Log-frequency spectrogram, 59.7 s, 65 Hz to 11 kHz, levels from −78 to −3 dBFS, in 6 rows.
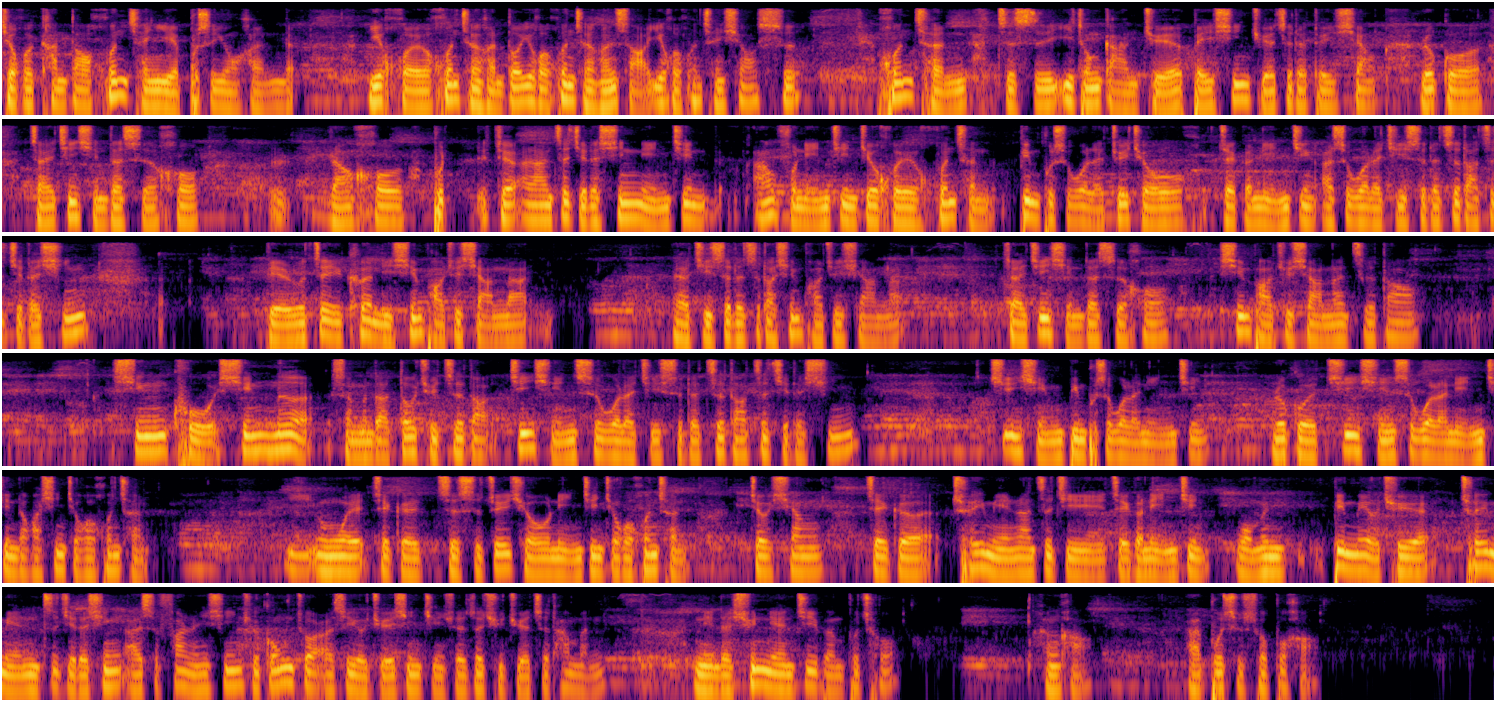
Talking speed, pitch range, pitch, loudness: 260 characters per minute, 100-120 Hz, 105 Hz, -17 LUFS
